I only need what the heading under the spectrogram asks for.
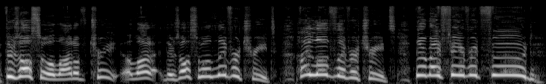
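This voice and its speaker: A man's voice: very high-pitched, a little fast, dry recording, studio quality, voice pushed up. A man voicing an eager, earnest pet dog detective who is easily delighted, in a children's storybook. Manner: excitable, earnest. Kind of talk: first-person children's storybook narration.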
